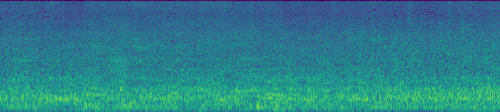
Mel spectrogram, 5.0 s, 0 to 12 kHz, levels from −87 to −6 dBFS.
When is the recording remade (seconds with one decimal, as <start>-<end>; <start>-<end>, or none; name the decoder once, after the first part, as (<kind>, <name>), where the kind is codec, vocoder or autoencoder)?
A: 0.5-1.5 (codec, SNAC); 1.9-3.7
